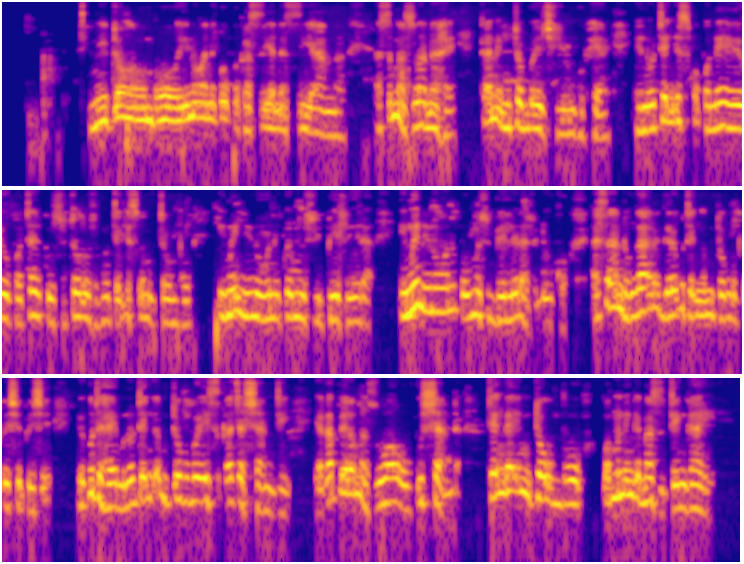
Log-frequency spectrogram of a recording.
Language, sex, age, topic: Ndau, female, 36-49, health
